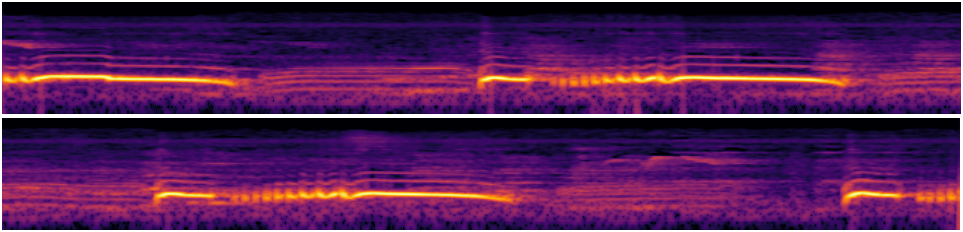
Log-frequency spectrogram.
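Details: A local Barbary dove repeats its loud, deep coo as a lure for other birds, giving three full phrases over ten seconds. Each phrase is a sharp note and a fluttering run, then a long low hoot, with soft quavering notes between.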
